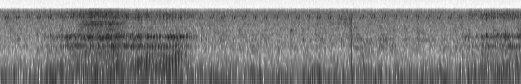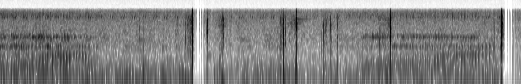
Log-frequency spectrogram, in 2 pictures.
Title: some loud snoring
